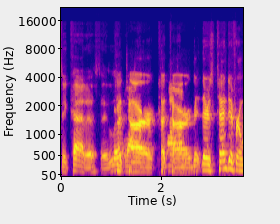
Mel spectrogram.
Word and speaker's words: Qatar: They pronounce it Qatar.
